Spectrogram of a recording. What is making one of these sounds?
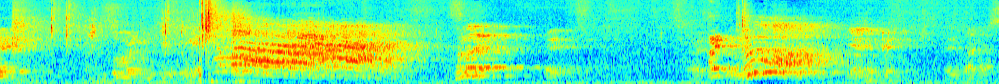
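Men shout long, loud battle cries that echo through a large hall.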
